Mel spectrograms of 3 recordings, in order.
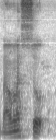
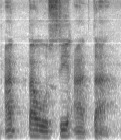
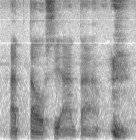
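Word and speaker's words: التوسعة: Bukan tawassu. Wasa'a yuwasi'u tausi'an tausi'atan at-tausi'ata, bacanya gitu ya, at-tausi'ata.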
